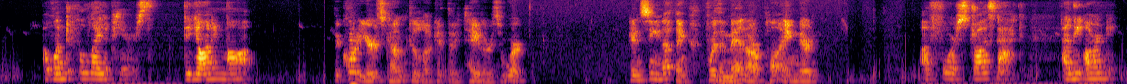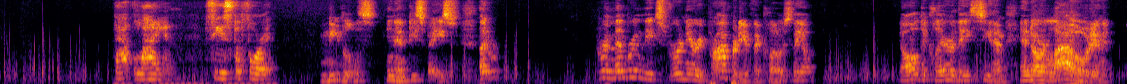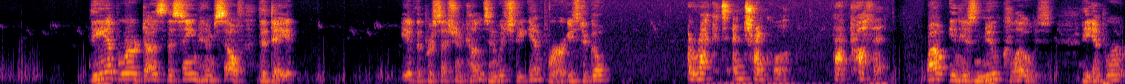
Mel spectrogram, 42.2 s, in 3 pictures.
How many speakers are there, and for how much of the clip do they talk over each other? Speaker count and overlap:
two, no overlap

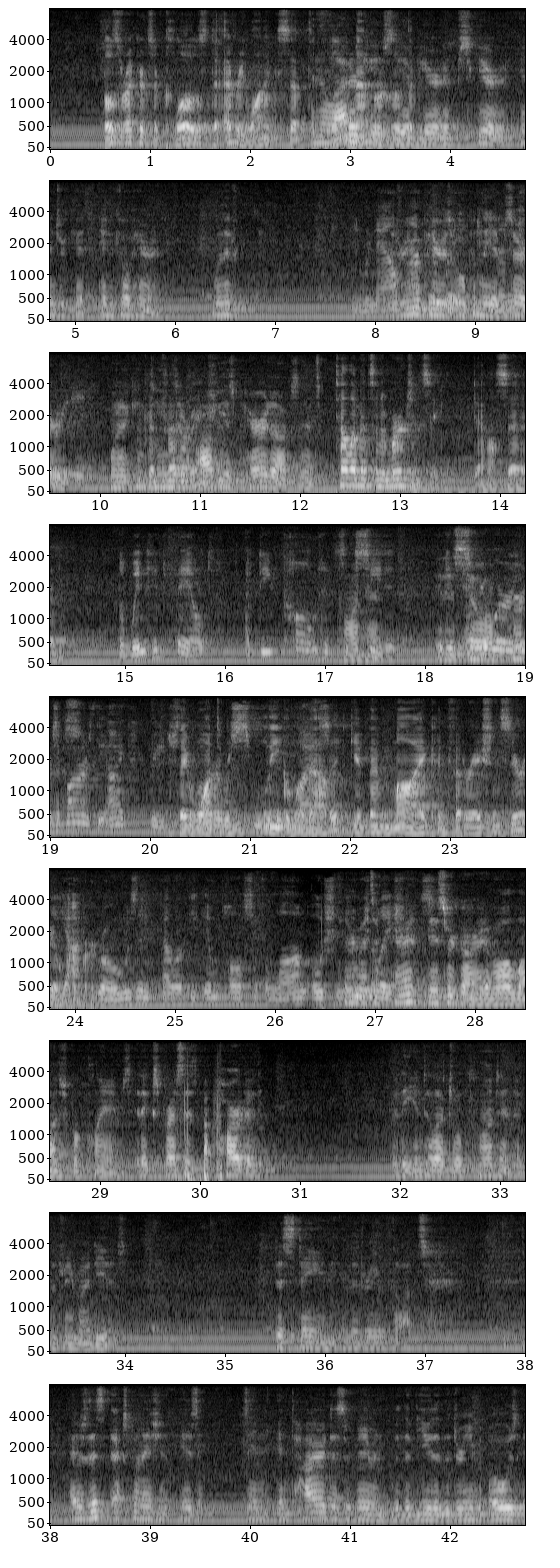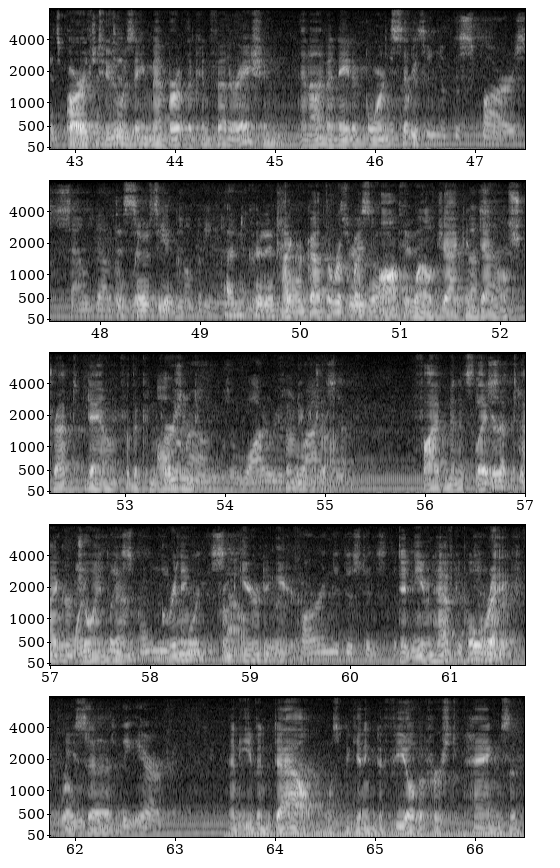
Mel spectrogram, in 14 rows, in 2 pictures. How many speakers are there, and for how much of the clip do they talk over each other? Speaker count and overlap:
three, about 37%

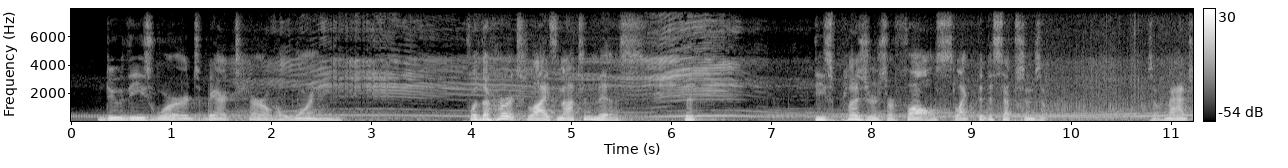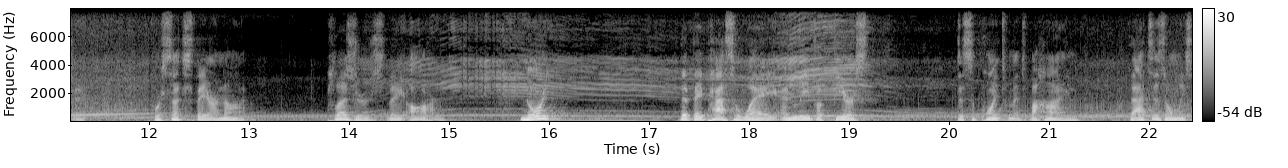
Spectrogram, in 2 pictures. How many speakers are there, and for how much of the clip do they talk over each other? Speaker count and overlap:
one, no overlap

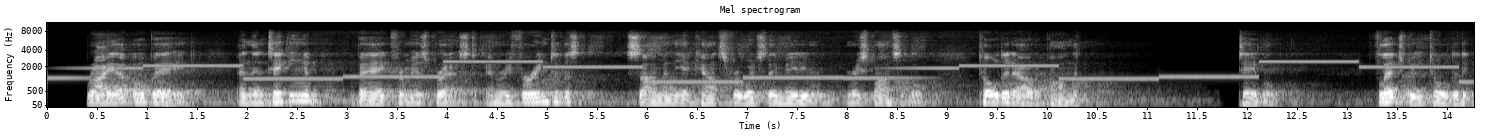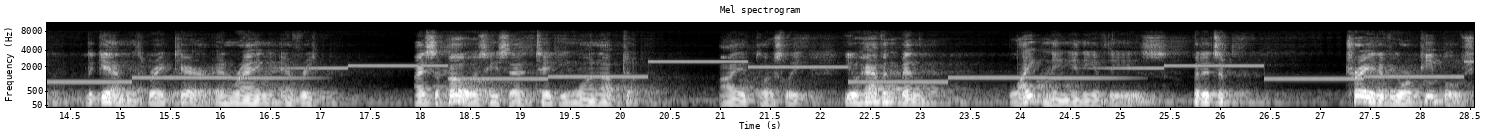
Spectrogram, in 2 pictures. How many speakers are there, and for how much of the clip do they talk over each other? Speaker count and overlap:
one, no overlap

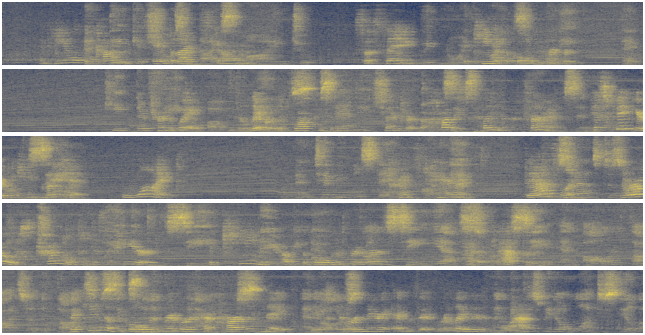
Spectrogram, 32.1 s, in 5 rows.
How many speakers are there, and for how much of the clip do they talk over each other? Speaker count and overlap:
two, about 60%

